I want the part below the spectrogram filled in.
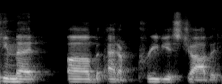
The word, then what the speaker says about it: Ub: I say Ub. I know some people say Oob, but I always go with Ub.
